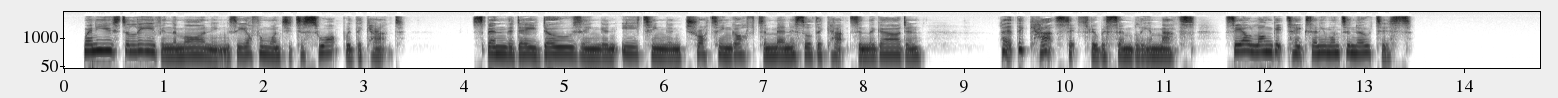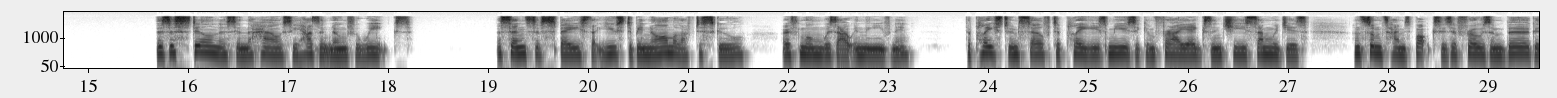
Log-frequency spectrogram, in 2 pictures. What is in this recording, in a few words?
Bookread; The Fell by Sarah Moss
